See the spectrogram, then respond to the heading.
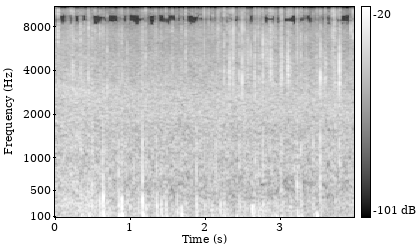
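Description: Fingers grip a solid natural stick section covered in dry, papery, lichen-spotted bark, peeling and crunching the bark flakes. The result is a quiet, steady stream of irregular, bright crackles and brittle snaps over a soft, hissy bed, with a few sharper pops standing out.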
